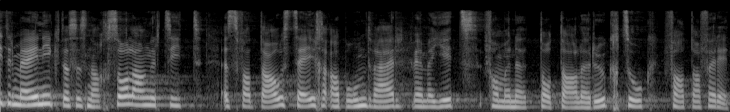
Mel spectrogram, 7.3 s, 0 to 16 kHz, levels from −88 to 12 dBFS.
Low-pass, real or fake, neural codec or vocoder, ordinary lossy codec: 10.8 kHz; real; none; none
